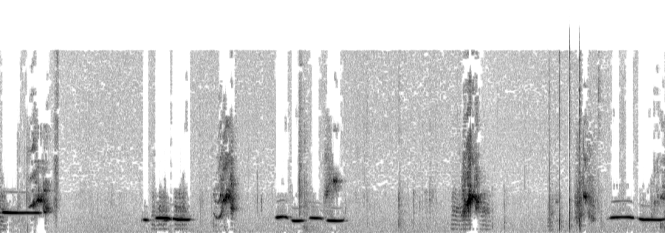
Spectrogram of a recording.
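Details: Male military macaw, territorial on top of his cage, bluffing with hormonal aggression, gives clear wavering whistles dipping and rising in short bursts every two seconds or so, broken by harsher rasping squawks.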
